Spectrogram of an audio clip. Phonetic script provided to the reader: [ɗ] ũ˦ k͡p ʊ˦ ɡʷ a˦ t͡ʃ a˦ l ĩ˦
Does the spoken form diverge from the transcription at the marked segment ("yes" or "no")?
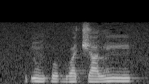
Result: no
